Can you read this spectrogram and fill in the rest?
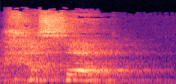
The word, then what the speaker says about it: chesed: The one word that you need to memorize in the original Hebrew is the word chesed. Okay? It's spelled with an H or a C, but it's H or it's C-H or just H-E-S-E-D. Chesed.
